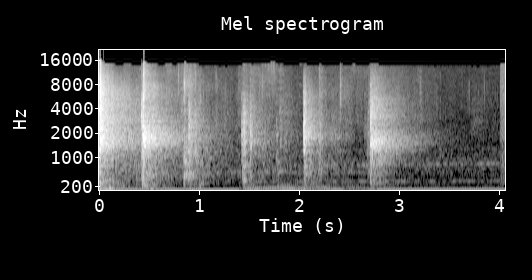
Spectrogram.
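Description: A walking stick tapping on a tiled floor, a sharp knock with a short ring about twice a second, over a low droning film score.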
